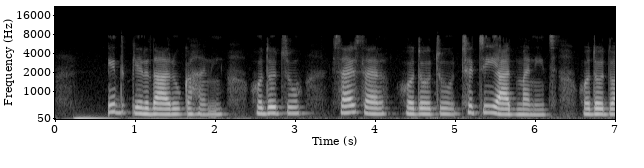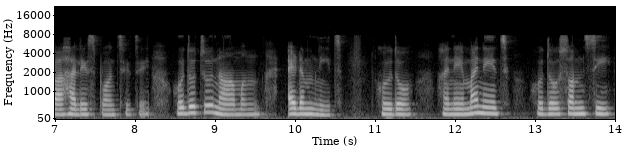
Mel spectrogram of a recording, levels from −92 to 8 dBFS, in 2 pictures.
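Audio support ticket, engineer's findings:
Concealed Bluetooth headset packet loss: brief buzzy fills at 1.18 s, 8.14–8.17 s between "हलिस पोंचेचे" and "होदो चू", and 13.46 s, roughly 15, 22.5 and 15 ms, fitting two or three dropped mSBC packets patched with repeated waveform from the preceding ~20 ms.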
